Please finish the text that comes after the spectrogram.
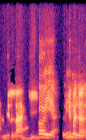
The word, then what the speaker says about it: lillahi: Marfu'un mubtada'un marfu'un Allahi jarin lillahi, bacanya lillahi.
